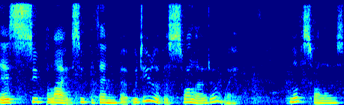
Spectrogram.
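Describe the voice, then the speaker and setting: A woman with a northern English accent speaks at a moderate pace. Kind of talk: casual unboxing chat. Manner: casual, hesitant with fillers.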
